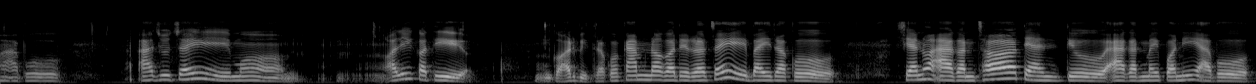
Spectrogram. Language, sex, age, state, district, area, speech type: Nepali, female, 60+, West Bengal, Kalimpong, rural, spontaneous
